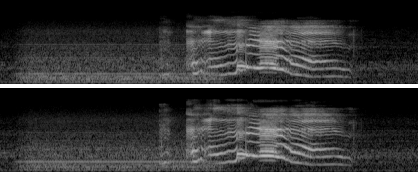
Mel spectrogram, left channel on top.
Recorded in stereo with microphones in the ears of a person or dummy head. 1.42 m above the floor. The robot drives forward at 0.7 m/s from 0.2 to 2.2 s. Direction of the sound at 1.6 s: 25° right (ahead or behind).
